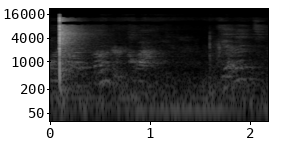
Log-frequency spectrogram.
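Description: A single sharp hand clap right at the start, followed by faint low-level sound.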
